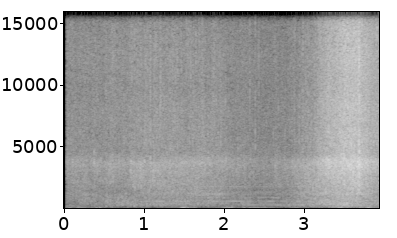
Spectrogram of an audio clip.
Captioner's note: waves crashing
